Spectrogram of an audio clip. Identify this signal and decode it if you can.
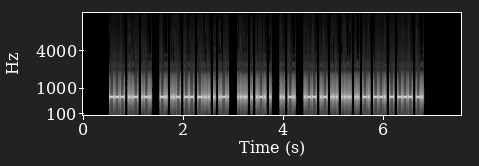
Morse code, heard as a keyed tone, about 44 wpm, 700 Hz. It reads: OUR NUMBER HERE IN WASHINGTON
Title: Sets of 5 Words Encore2 45wpm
